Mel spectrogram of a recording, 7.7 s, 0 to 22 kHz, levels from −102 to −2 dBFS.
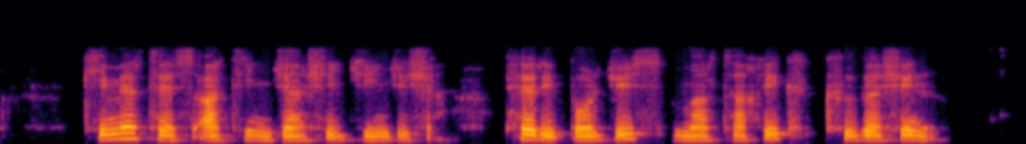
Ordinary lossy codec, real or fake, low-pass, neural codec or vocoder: Opus, 16 kbps; real; 5.4 kHz; none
